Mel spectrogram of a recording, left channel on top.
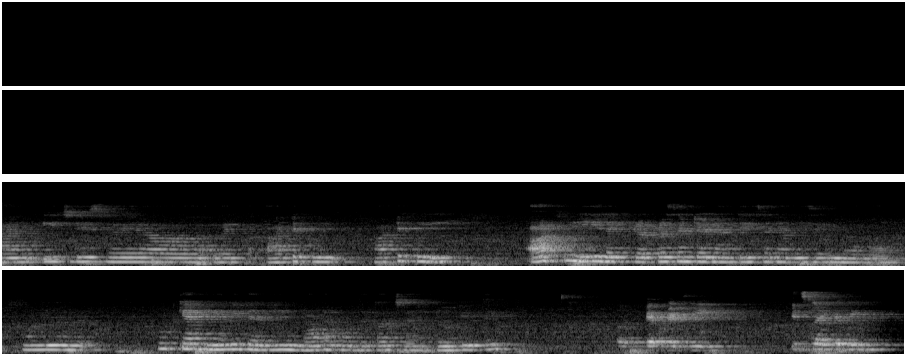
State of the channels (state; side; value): silent; left; digital silence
